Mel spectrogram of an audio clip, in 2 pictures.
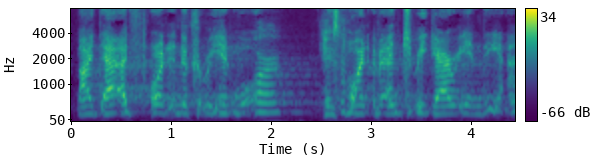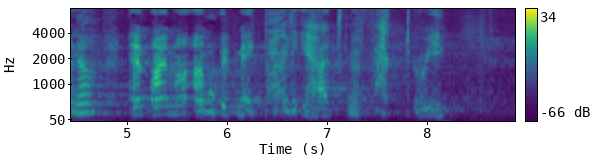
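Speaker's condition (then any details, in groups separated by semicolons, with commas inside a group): Dysphonia; still preaches with this voice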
